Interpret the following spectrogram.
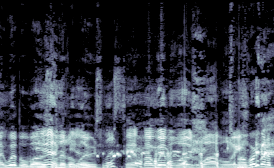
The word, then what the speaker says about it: Wibowo: My Wibowo's wobbly.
